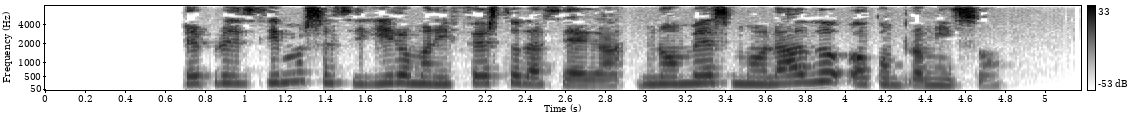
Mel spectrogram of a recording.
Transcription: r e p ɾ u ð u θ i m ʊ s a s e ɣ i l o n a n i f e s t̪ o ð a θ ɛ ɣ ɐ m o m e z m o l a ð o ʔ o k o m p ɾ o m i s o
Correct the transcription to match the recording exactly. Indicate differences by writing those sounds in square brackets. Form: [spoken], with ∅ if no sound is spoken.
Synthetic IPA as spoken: r e p ɾ [o] ð u θ i m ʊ s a s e ɣ i [ɾ] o [m] a n i f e s t̪ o ð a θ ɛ ɣ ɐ [n] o m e z m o l a ð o ʔ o k o m p ɾ o m i s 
